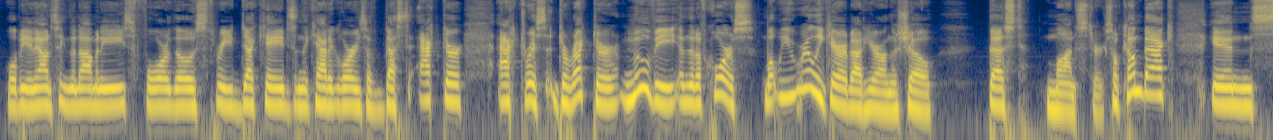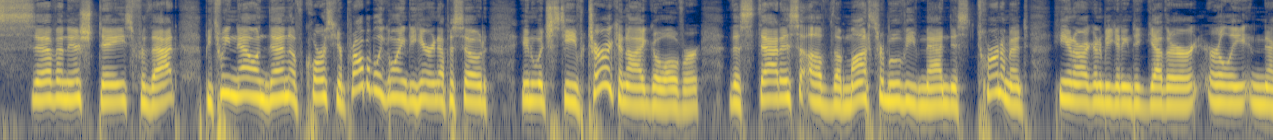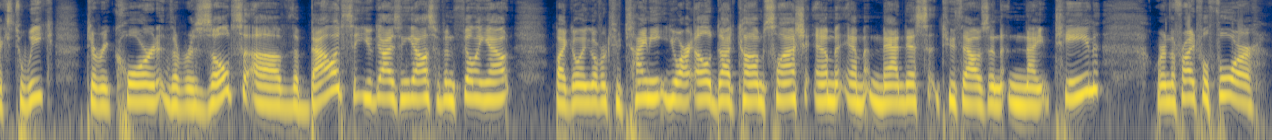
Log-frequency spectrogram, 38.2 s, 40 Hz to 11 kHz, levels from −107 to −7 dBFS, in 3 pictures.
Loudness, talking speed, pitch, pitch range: -17 LUFS, 175 wpm, 185 Hz, 165-205 Hz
